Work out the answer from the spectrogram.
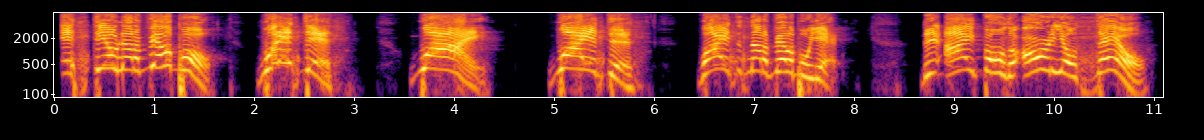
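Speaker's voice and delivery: high-pitched, drawn-out exasperation; annoyed rant. Real, not acted. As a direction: rant in slow, emphatic bursts. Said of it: "I gotta express some annoyance".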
